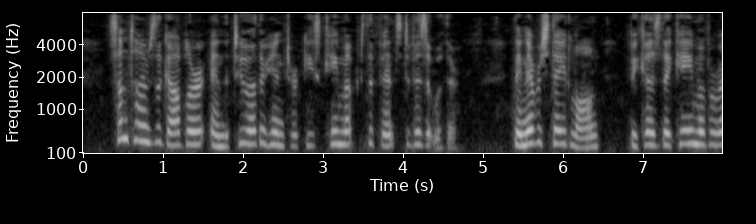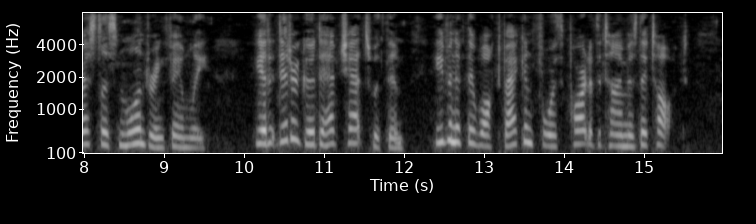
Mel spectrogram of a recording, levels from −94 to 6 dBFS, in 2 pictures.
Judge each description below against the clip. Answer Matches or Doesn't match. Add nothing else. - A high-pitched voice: Matches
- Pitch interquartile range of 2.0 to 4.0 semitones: Matches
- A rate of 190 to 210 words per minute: Matches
